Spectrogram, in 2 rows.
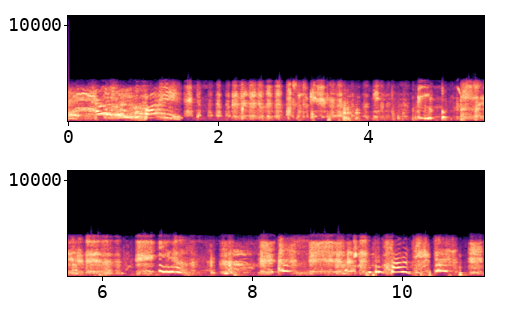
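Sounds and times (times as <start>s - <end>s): girls talking: 0.0s - 1.6s
girls laughing: 0.0s - 11.0s.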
